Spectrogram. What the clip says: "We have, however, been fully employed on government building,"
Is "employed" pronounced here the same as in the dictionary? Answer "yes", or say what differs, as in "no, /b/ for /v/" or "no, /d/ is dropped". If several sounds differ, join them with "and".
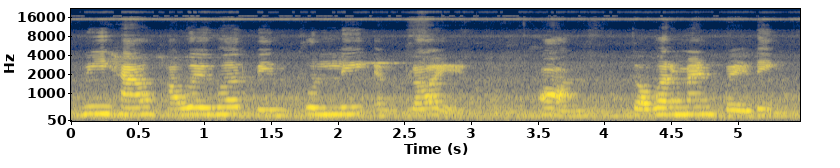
yes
